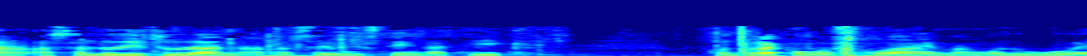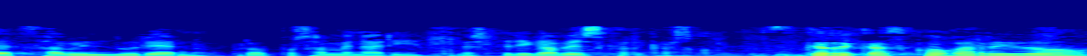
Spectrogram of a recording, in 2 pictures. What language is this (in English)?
Basque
